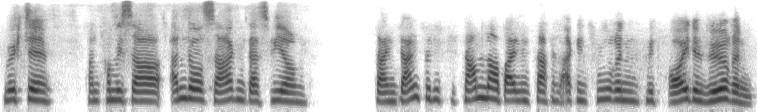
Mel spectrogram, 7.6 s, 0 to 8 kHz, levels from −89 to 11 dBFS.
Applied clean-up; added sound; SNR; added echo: neural mask model Resemble Enhance denoiser.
